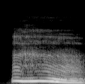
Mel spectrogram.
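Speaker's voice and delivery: a loud, high "آها" as it all clicks; sharp realization. A narrator's reading. Wife realizing husband's scheme, loud sharp aha. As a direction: catch him out with a sudden loud aha. Sudden realization of his motive.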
